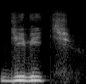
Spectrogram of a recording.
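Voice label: "diviť", Slovak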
